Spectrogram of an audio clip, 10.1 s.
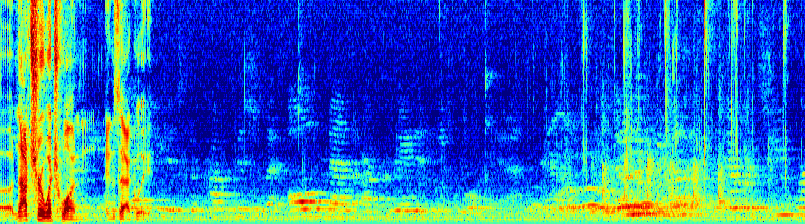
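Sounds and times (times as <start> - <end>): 
speech: 0.2 - 2.0
crowd cheering at a political rally: 6.7 - 9.7
scattered claps and whoops: 7.0 - 9.5.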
